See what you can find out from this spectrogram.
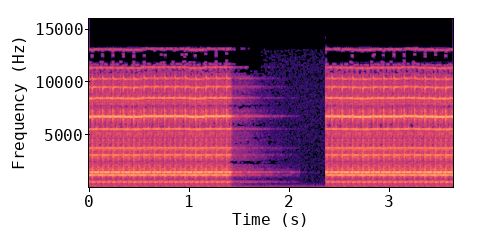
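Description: A loud telephone bell rings with a bright, metallic trill, stops briefly and fades, then starts ringing again. No voices accompany it.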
